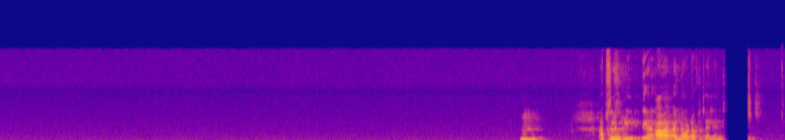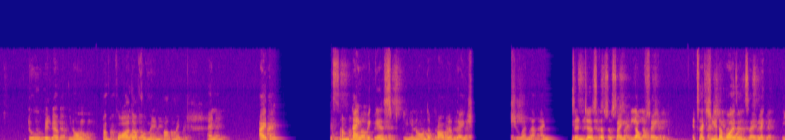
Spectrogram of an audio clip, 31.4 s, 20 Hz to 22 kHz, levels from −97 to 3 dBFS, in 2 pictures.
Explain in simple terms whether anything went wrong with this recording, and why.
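Several things went wrong in this speech recording, all typical of a shaky internet call.

Echo with no canceller runs through the whole clip. The other person's loudspeaker is feeding back into their microphone, so every phrase returns a short moment later, roughly 0.15 of a second, as a quieter, thinner copy. Unlike the other faults, it never comes and goes.

A call audio freeze happens three times: 14.47 to 14.97 s, 21.21 to 22.33 s and 25.12 to 25.94 s. Each time the last sound hangs on as a fading buzz, then goes silent. The likely cause is delayed data. Afterwards the speech resumes exactly where it stopped, so nothing is lost, only paused.

A jitter buffer speed-up follows two of these. From 16.57 to 20.81 s the speech runs about 11 percent fast and sounds hurried while the pitch stays normal, as the system trims roughly half a second to catch up. From 24.40 to 29.17 s the speed-up is only about 1 percent and hard to notice.

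A skip ahead occurs at 22.89 to 22.94 s. About half a second of speech simply vanishes, and the two sides are joined almost seamlessly. Unlike a freeze, there is no pause or buzz, just a sudden jump forward.

A long network dropout hits from 26.62 to 27.16 s. The sound again stretches into a fading buzz and a brief silence, but this time 0.66 s of speech never returns, so when audio resumes part of what was said is permanently missing.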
